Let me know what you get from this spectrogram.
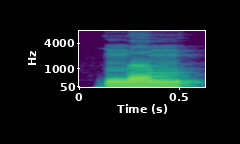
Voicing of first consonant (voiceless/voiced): voiced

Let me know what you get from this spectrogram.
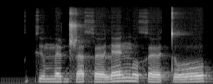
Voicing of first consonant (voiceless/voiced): voiceless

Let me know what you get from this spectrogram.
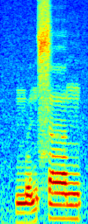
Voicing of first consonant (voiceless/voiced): voiced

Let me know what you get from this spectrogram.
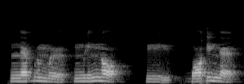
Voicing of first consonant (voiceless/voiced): voiced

